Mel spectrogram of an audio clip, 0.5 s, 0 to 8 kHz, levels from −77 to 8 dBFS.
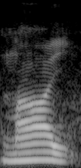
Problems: constant background noise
